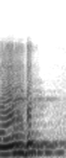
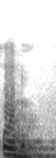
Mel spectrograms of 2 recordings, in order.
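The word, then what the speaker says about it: would: है डब्लू ओ यू एल डी इट्स नॉट ओल्ड इट्स उड okay next हमारा देखते हैं लेटर सॉरी एल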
